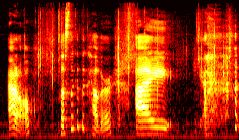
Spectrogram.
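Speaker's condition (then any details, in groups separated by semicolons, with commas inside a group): No condition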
